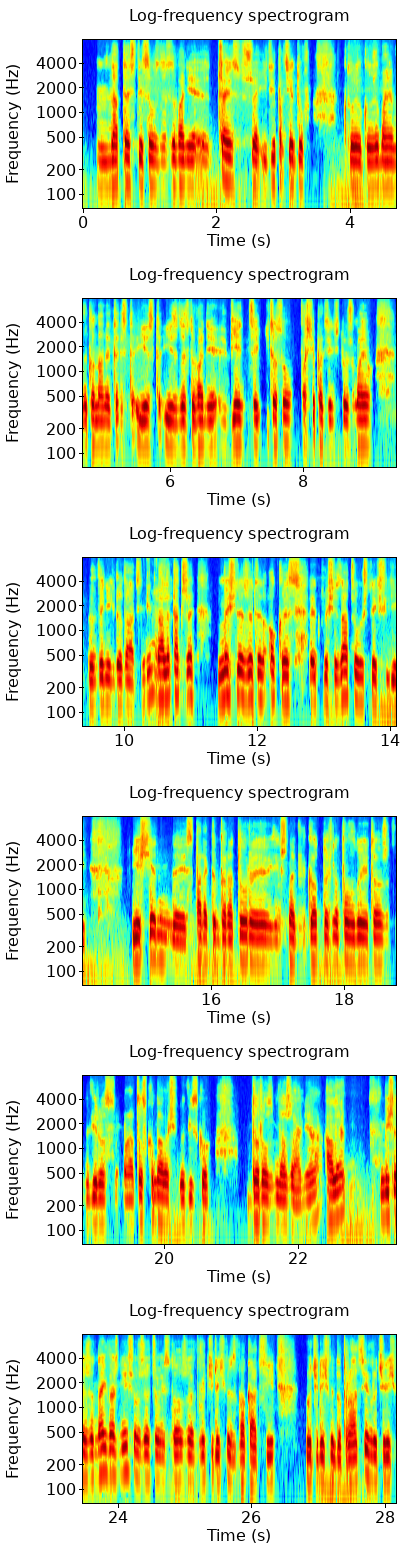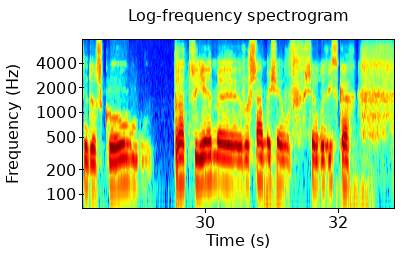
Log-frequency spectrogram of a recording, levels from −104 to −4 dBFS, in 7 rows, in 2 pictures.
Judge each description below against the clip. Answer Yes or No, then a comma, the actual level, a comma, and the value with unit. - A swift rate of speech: No, average, 140 wpm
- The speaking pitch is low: Yes, low, 130 Hz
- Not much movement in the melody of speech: Yes, narrow, 1.6 semitones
